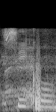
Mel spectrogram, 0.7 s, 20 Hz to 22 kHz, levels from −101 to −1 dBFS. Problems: constant background noise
